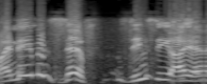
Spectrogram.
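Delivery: put-on fantasy gnome-goblin character voice. Playing a gnome who gives a name and is asked about being a goblin, in a put-on gnome voice. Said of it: "it's my gnome voice".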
